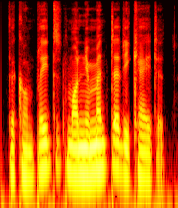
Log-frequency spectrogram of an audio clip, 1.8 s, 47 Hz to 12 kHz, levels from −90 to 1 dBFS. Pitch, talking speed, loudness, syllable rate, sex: 120 Hz, 135 wpm, -19 LUFS, 7.3 syllables/s, male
